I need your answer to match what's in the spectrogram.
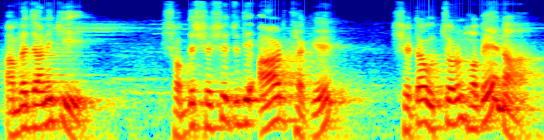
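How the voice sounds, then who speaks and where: A man's voice: a little high, expressive, unhurried. Guy teaching a class, repeats words for the kids to copy, voice jumps around a lot, big echoey room. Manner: call-and-response drilling, repeats words for students. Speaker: English teacher. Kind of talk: classroom pronunciation drill. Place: classroom with whiteboard. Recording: echoey classroom with long reverb.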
